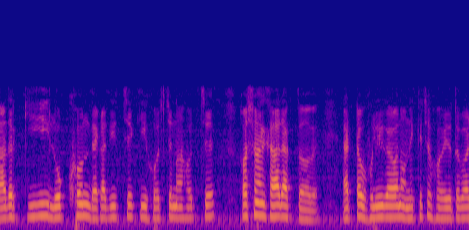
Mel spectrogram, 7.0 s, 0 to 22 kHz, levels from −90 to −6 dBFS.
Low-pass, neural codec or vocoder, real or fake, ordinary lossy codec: 5.4 kHz; none; real; none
